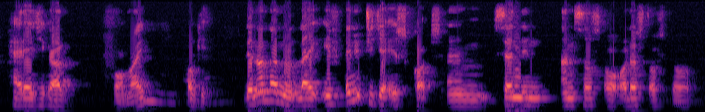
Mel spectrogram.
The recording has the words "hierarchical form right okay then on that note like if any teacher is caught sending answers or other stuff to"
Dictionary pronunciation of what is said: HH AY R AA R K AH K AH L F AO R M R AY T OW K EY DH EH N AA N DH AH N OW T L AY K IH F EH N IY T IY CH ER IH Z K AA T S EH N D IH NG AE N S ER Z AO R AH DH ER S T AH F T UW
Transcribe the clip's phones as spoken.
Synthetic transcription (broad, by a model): HH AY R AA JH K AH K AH L F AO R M R AY T OW K EY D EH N AA N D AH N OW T L AY K IH F EH N IY T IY CH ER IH S K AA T S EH N D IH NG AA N S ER S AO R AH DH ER S T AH F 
